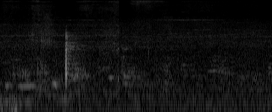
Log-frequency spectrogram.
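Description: Low background rumble with faint voices of people talking, and one sharp knock about a second in.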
